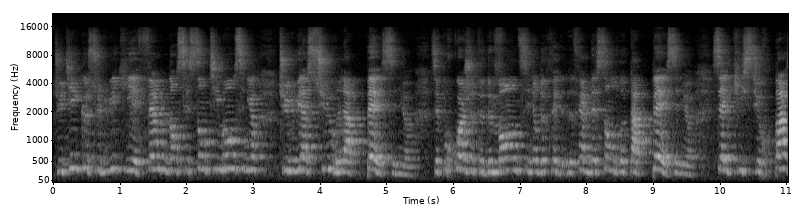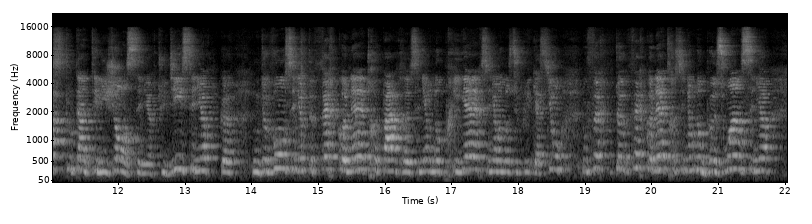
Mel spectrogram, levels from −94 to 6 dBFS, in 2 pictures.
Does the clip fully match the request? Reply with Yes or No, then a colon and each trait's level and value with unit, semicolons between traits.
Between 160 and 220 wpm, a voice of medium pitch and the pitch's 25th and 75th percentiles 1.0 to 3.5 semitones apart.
No: average, 165 wpm; very high, 275 Hz; average, 3.2 semitones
